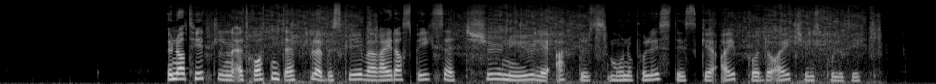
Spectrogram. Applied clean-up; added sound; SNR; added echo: none; Tearing; 17 dB; none.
